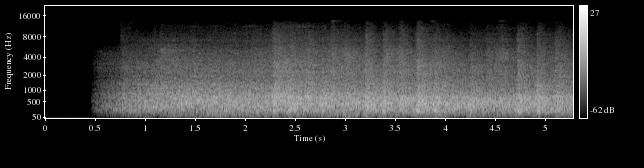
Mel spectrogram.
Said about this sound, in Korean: 우리는 올더스 게이트까지 지하철을 타고 갔다.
